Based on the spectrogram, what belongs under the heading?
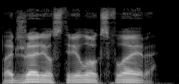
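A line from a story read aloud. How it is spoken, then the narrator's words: Weary report. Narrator (Russian): устало сообщил один из пиратов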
